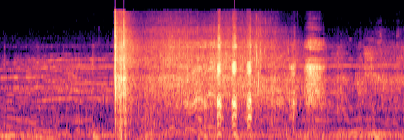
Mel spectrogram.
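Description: A person jumping from a tall tree into a river and hitting the water with a single loud splash about a second in. Short shouts from voices follow.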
